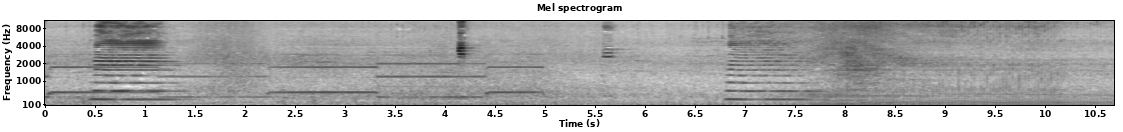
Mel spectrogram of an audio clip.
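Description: Level-crossing warning signal sounding its alternating two-tone chime, which stops about five seconds in, over the noise of a passenger train passing. A short horn blast comes near the start and another about seven seconds in, and music begins about a second later.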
